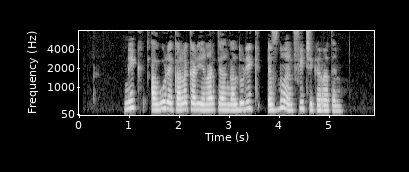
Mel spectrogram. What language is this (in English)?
Basque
